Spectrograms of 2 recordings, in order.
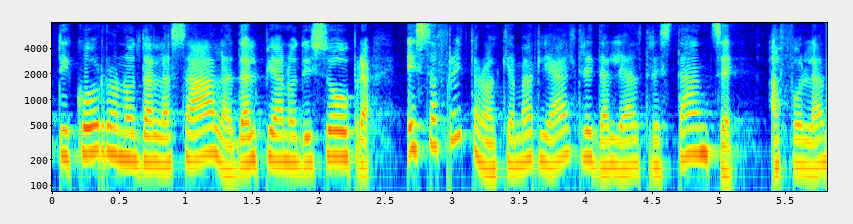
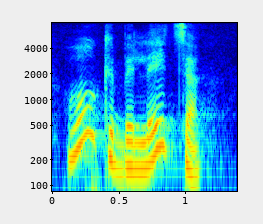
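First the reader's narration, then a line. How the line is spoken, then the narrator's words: Group murmuring. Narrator (Italian): mormorano tutti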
